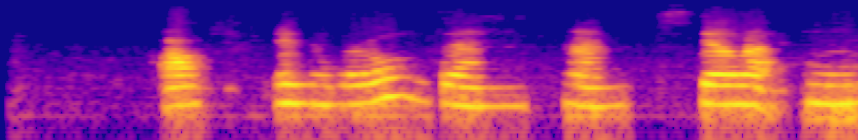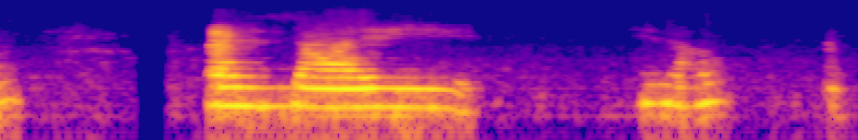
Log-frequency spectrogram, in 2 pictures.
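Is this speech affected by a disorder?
Yes: cerebral palsy; from birth, 22 years, brain not connecting properly to muscles, trouble walking, mild learning disability; was in speech therapy.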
